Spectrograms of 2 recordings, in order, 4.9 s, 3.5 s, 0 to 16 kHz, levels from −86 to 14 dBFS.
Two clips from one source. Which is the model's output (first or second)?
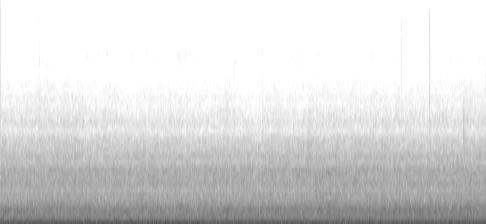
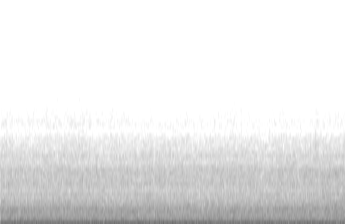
first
